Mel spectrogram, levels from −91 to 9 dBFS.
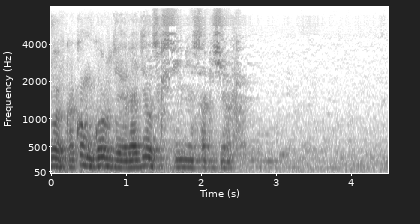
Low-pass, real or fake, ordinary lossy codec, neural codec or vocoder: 7.2 kHz; real; Opus, 16 kbps; none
